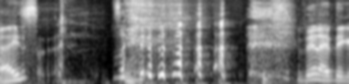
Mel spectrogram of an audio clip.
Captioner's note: laughs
